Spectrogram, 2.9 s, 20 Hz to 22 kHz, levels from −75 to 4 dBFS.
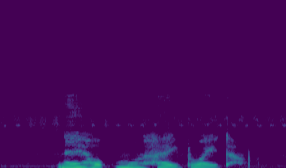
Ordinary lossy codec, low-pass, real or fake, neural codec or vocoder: Opus, 16 kbps; 9.9 kHz; real; none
